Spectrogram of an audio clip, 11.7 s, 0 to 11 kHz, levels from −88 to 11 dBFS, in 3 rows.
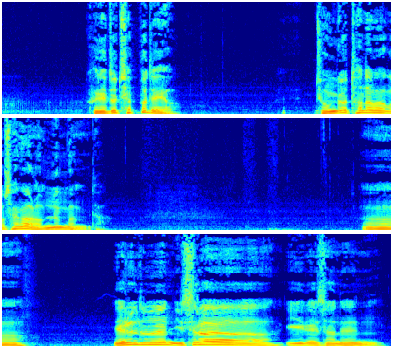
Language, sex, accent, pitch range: Korean, male, native, 95-130 Hz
